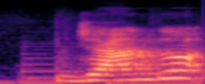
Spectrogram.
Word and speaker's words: Django: And so, Django Unchained, remember the D is silent, is an American revisionist Western film written and directed by Quentin Tarantino.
